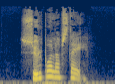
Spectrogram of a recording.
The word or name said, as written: sølvbryllupsdag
